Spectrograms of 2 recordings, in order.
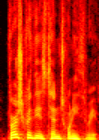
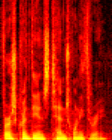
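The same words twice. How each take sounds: First: It is said in a put-on audiobook narrator voice. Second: It is said in his normal speaking voice.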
